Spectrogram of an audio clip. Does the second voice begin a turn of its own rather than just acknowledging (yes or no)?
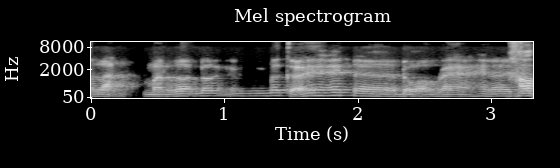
yes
